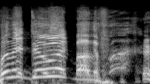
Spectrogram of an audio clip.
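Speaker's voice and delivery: put-on shrill, high-pitched, loud street-style yell. Retelling confronting a man who pulled a gun: imitating himself yelling. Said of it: "And I started yelling at him".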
